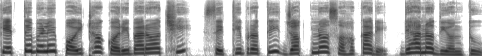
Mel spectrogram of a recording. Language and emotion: Odia, neutral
